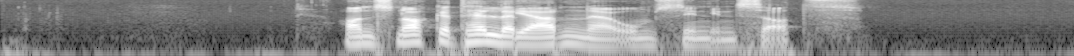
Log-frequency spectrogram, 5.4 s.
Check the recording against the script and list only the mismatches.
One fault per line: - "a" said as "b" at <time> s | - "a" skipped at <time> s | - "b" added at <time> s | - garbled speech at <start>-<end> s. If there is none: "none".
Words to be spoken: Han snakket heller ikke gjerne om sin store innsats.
- "ikke" skipped at 2.6 s
- "store" skipped at 3.6 s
